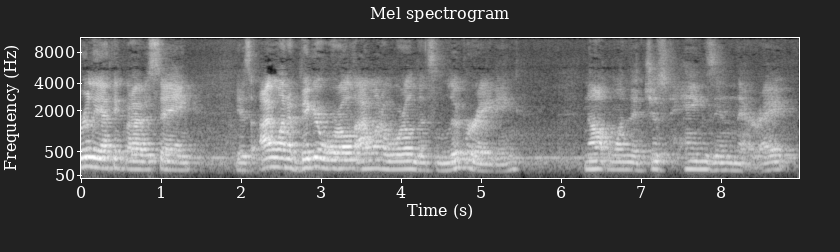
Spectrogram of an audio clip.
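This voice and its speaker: Over noticeable background noise, a man speaks at a fairly slow pace with medium pitch and ordinary pitch variation. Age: 60s. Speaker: lecturer and artist. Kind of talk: public talk to an audience. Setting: art studio open house with audience.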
